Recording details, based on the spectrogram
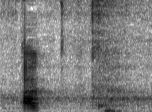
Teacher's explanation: Jadi hembusan nafasnya, ketika banyak sekali hembusan nafasnya, seakan-akan setelah kaf itu ada huruf ha. Mungkin bisa saya tulis di layar kayak gini ya, ak, ak tambah ha ya, ini ak, ak.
